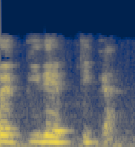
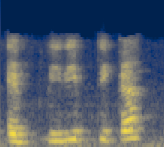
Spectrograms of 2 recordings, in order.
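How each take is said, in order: First: Epidéptica stressed on an e, "de"; pronunciation with e. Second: Epidíptica stressed on an i, "di"; first option, epidíptica with "díp"; pronunciation with i. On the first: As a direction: say epidéptica as "e-pi-DÉP-ti-ca". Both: Shown as a demonstration. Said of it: "No sé cuál es la pronunciación".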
